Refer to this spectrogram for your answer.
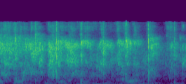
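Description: A round of applause from a crowd: a dense, steady wash of many hands clapping for a few seconds, with sharper individual claps poking through and no voices.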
